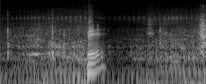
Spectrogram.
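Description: Small scooter's engine running on a rough dirt street, with the ignition key rattling in its lock: the key is the source of the nagging noise the rider was tracking down.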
